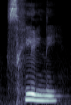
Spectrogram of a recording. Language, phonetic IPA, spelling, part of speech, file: Ukrainian, [ˈsxɪlʲnei̯], схильний, adjective, Uk-схильний.ogg
- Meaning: inclined, disposed, prone, liable, apt (+ до (do) / infinitive) (having a propensity towards something)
